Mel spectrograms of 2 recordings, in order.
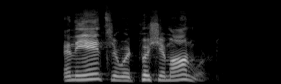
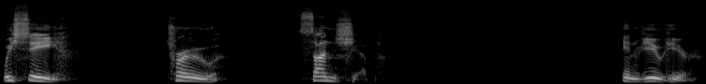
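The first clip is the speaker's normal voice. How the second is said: softer, lower, confiding preacher's voice; hushed sermon; 8 semitones lower, 8 dB quieter than usual. Acted. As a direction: draw the listeners close.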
